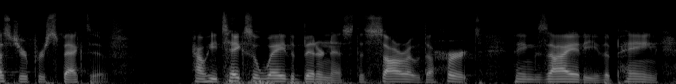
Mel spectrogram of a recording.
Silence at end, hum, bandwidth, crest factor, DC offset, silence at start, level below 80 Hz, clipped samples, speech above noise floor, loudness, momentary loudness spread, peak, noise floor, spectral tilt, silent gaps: 0 s; none; 15.5 kHz; 22 dB; under 0.1%; 0 s; -56 dBFS; under 0.1%; 34 dB; -38 LUFS; 13 LU; -18 dBFS; -73 dBFS; -4 dB/octave; none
